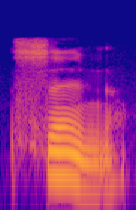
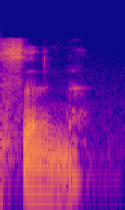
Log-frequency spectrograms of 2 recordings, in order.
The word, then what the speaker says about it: Synn: So you can call me Sin, or DJ Sin, which is spelled S-Y-N-N.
